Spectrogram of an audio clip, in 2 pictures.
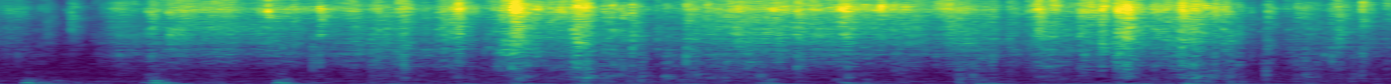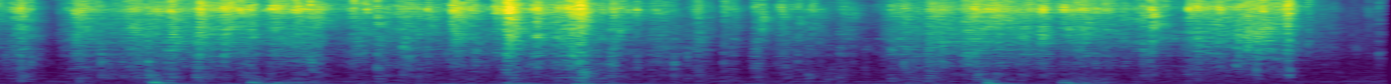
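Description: Foil trading-card pack wrappers crinkling as they are torn open and handled, with occasional soft knocks.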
